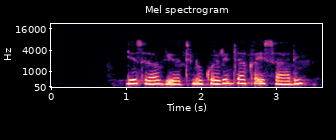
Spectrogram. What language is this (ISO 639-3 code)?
kin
